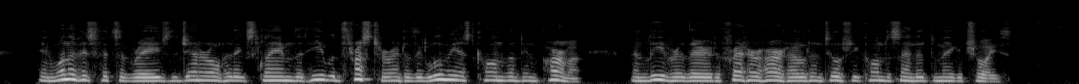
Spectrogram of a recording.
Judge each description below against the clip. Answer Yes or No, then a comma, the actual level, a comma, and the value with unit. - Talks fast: Yes, fast, 210 wpm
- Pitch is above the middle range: No, medium, 170 Hz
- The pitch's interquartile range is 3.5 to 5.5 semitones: No, narrow, 2.5 semitones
